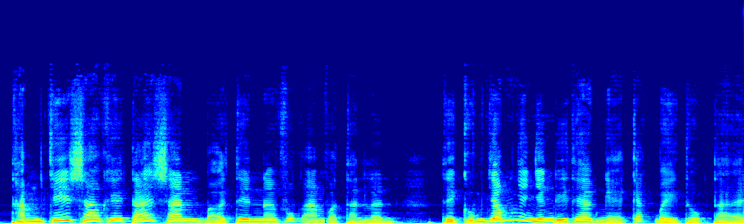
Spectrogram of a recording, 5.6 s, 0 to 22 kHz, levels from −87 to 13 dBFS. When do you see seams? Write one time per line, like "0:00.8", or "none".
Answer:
0:02.4
0:04.2
0:04.5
